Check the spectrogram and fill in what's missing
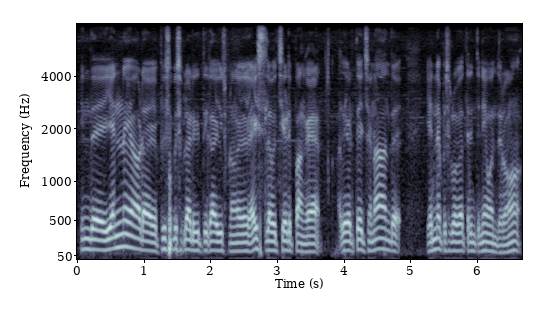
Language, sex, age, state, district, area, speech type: Tamil, male, 18-30, Tamil Nadu, Tiruvannamalai, urban, spontaneous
